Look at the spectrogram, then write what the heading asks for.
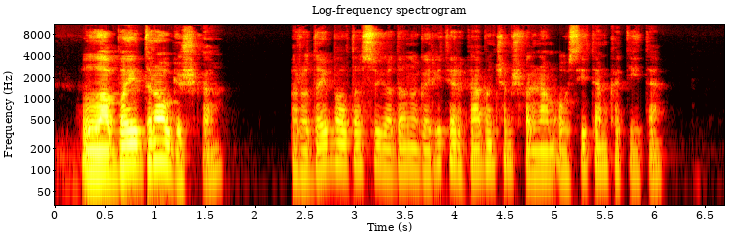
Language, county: Lithuanian, Kaunas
